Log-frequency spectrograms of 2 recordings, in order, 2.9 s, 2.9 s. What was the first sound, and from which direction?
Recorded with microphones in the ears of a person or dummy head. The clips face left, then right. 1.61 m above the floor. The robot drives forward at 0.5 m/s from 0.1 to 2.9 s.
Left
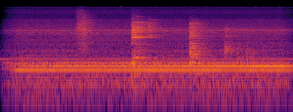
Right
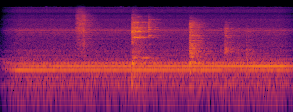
A hiss, 25° right (ahead or behind).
